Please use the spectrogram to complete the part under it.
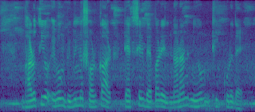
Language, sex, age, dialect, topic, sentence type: Bengali, male, 18-24, Standard Colloquial, banking, statement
